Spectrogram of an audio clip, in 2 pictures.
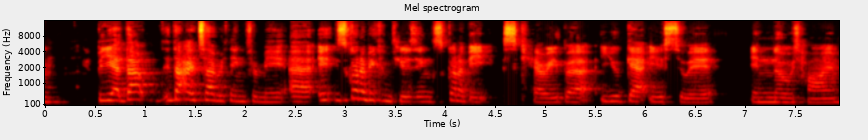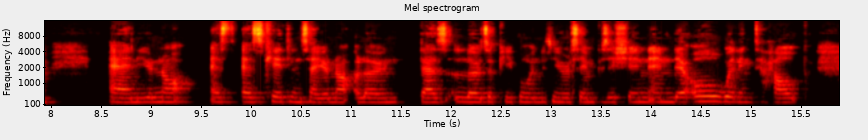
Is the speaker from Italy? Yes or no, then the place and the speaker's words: yes; Italy; now in Birmingham, United Kingdom; because I moved to Birmingham from Italy, I can definitely tell you that if you're moving from abroad, it's going to be quite confusing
